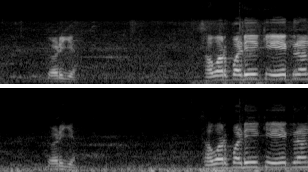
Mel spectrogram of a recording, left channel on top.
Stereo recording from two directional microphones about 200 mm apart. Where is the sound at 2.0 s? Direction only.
50° left (ahead or behind).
